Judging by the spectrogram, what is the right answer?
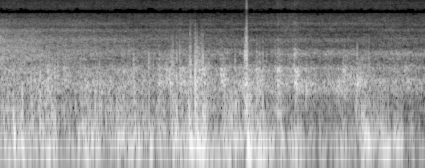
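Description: Freight train's hopper wagons rolling past on the rails: a steady rumble with scattered wheel clacks and one sharp metallic click about two and a half seconds in, with wind buffeting the microphone.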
